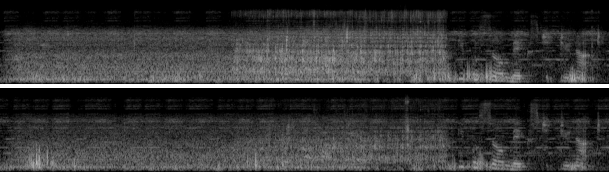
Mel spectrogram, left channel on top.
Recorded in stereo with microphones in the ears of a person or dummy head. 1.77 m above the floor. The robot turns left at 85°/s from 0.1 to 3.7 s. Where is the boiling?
155° left, 0.9 m; by 4.5 s 40° left, 0.9 m.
